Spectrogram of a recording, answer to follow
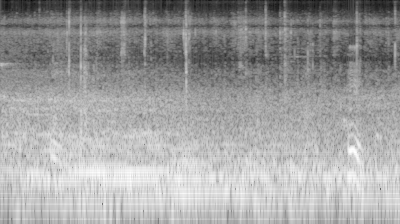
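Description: Steady low hum of an engine running, like passing street traffic, with a few light clicks of metal forks against plates and a brief murmured "hmm" near the end.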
